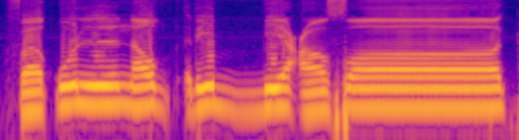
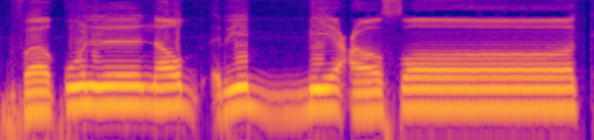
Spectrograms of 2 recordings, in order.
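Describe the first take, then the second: No difference in how they are said.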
